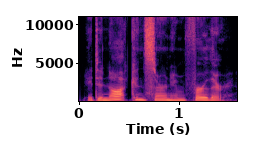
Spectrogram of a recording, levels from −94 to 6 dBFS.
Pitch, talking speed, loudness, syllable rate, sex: 190 Hz, 225 wpm, -18 LUFS, 5.4 syllables/s, female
